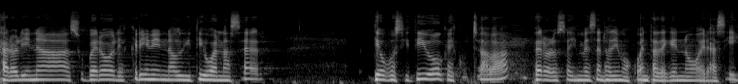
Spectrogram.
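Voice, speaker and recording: A woman's medium-pitched voice in a Uruguayan accent, with ordinary pitch variation and a moderate pace. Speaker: mother of a deaf child, panelist. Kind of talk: round-table testimony. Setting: conference panel with audience.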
